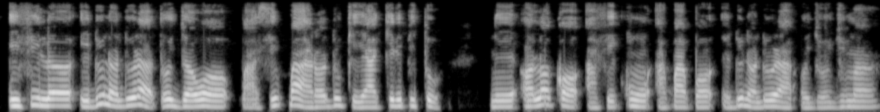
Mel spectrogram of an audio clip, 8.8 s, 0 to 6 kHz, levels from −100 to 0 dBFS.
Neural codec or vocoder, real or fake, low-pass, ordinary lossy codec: none; real; 5.4 kHz; none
